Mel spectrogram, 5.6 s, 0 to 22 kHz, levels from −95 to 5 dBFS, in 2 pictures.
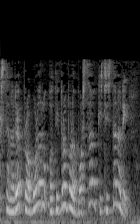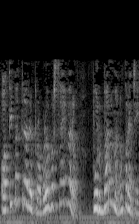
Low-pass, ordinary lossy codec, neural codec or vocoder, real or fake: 7.2 kHz; none; none; real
